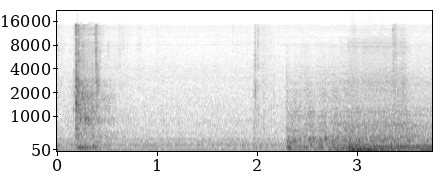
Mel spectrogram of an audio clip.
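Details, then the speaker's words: 2004 Citroen C4 1.4 petrol, KFU engine, codes P0201–P0204 and P0443 open circuit: a click, then the engine catches and runs unevenly for seconds before cutting out; the relay contacts are suspected. "starting now I just turned itself off okay so it's not starting again as you can see it starts early AB and then it goes off I believe is I don't know maybe the the relay contacts"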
